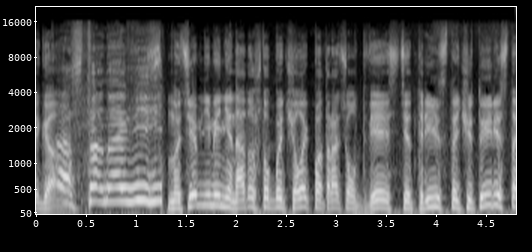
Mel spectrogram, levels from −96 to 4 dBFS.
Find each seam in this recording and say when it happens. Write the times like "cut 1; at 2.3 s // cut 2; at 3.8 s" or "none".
cut 1; at 1.3 s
